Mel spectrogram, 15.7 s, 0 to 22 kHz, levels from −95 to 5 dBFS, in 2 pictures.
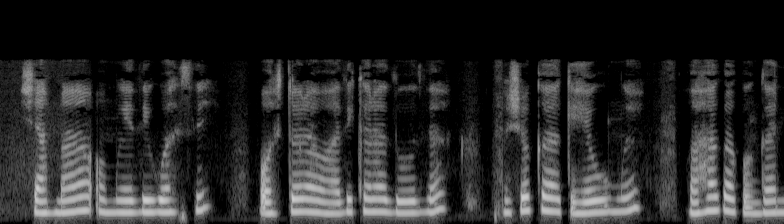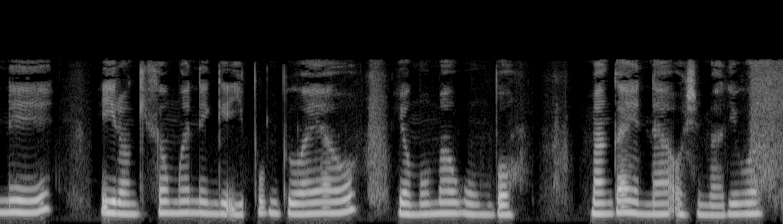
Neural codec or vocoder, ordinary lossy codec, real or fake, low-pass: none; MP3, 48 kbps; real; 7.2 kHz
